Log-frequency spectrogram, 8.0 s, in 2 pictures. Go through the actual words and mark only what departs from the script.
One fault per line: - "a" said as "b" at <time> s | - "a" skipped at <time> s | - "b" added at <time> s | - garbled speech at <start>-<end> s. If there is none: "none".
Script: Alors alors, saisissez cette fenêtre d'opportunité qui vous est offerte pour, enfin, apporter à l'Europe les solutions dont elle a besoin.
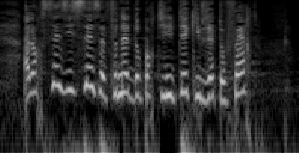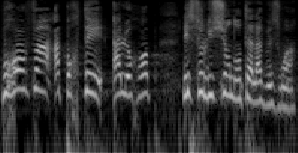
- "alors" skipped at 0.6 s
